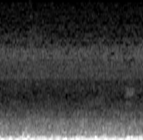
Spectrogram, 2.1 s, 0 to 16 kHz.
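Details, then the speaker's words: Car AC blowing only air, gauge needle static instead of 30-40 psi: steady low fan hum under engine drone, no compressor clutch kick or load; compressor not engaging. "nếu máy nén đang chạy kim là từ 30-40 psi ở đây cho biết máy nén này không hoạt động"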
